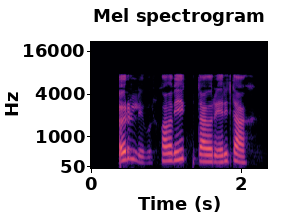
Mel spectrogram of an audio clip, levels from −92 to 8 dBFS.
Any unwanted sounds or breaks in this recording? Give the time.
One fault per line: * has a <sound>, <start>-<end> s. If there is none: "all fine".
* has a dropout, 1.3-1.4 s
